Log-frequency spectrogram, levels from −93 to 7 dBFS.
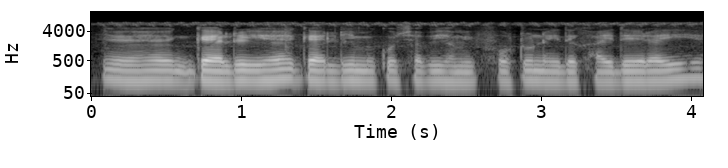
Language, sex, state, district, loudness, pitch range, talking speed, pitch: Hindi, male, Uttar Pradesh, Etah, -24 LUFS, 120-125 Hz, 220 wpm, 120 Hz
